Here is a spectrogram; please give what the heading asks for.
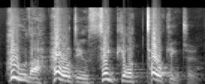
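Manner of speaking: loud, high, slow indignant outburst; angry retort. Shown as a demonstration. Coach showing an insulted, angry comeback. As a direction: hurl it back as if deeply insulted. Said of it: "I want you to say to me".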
